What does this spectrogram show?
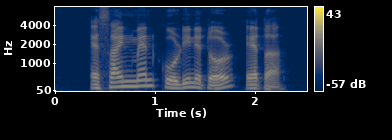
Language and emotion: Assamese, neutral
